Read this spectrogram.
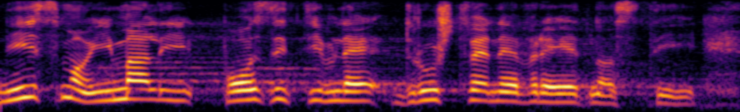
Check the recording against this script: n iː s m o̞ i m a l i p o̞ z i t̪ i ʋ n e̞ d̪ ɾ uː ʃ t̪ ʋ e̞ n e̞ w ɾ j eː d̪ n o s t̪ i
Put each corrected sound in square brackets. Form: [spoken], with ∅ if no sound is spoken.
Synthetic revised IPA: n iː s m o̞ i m a l i p o̞ z i t̪ i ʋ n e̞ d̪ ɾ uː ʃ t̪ ʋ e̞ n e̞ [ʋ] ɾ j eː d̪ n o s t̪ i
